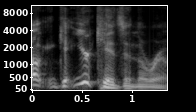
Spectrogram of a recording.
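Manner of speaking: ordinary talk, nothing marked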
